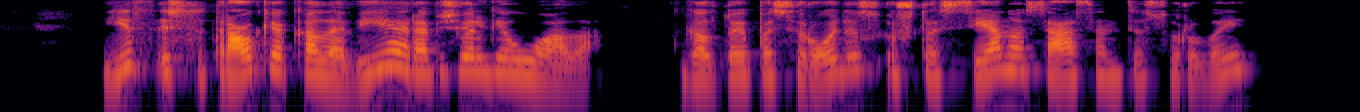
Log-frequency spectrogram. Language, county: Lithuanian, Panevėžys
